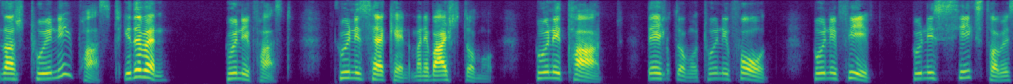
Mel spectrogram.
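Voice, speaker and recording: A man teaching a spoken English class, repeating each number slowly so learners can say it after him. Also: sits high, smooth, no room sound.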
